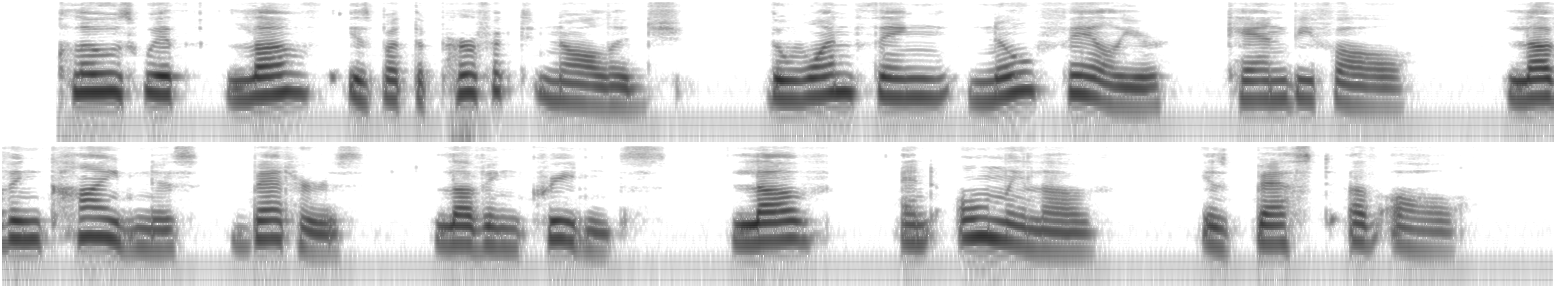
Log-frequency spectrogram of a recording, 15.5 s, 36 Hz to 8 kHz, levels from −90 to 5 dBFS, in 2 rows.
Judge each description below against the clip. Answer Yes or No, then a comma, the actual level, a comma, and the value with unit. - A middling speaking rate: No, slow, 105 wpm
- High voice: Yes, high, 195 Hz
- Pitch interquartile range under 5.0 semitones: No, wide, 5.4 semitones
